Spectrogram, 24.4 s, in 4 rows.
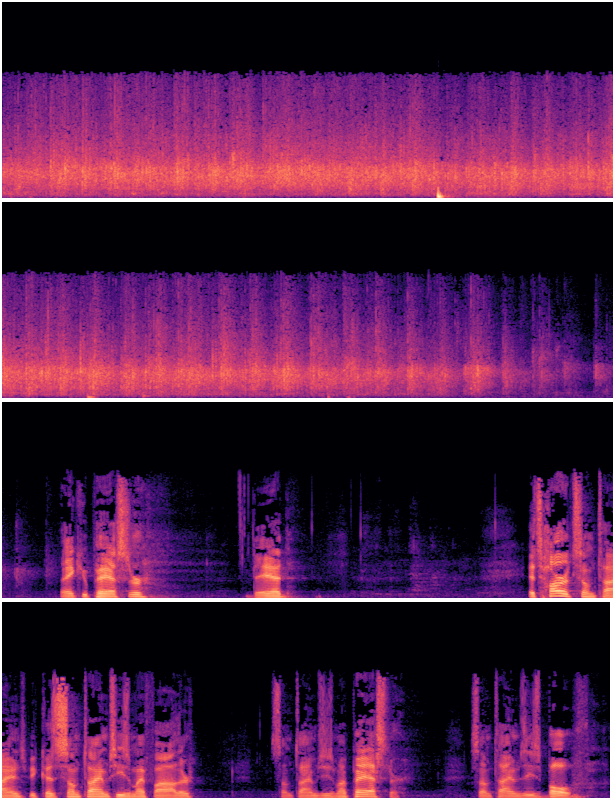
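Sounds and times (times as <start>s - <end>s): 
audience clapping hands: 0.0s - 12.8s
sharp thump: 4.4s - 4.6s
speech: 12.8s - 13.8s, 14.8s - 15.2s, 17.5s - 20.3s, 21.0s - 22.4s, 23.0s - 24.2s.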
